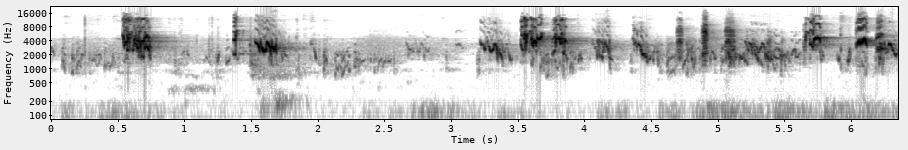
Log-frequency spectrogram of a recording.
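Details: Budgerigars kept at home chatter in lively bursts of harsh squawks and high, warbling chirps, with calls overlapping, a short pause, then a denser run of rapid chirping.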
